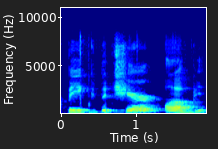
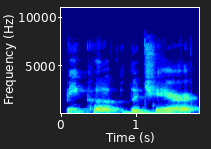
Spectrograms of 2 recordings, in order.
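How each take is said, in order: First: Slow, deliberate teacher model; slow model phrase. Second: Slow, careful teacher model; slow model phrase. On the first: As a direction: spell it out for the class. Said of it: "ou você pode falar". (frase modelo bem devagar) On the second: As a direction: lay it out slowly for students. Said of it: "você pode tanto falar assim". (frase modelo lenta e clara) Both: Shown as a demonstration.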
